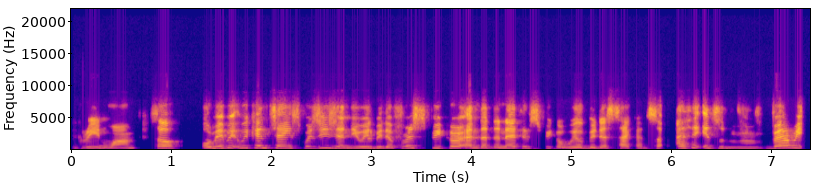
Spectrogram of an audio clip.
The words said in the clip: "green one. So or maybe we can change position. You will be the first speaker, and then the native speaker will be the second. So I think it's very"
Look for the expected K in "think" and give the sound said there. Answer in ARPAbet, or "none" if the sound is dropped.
K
